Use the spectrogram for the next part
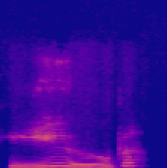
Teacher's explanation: In a word like cube, you're going to hear the whole U sound. Even though it's technically a diphthong, two sounds are blended together very quickly.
